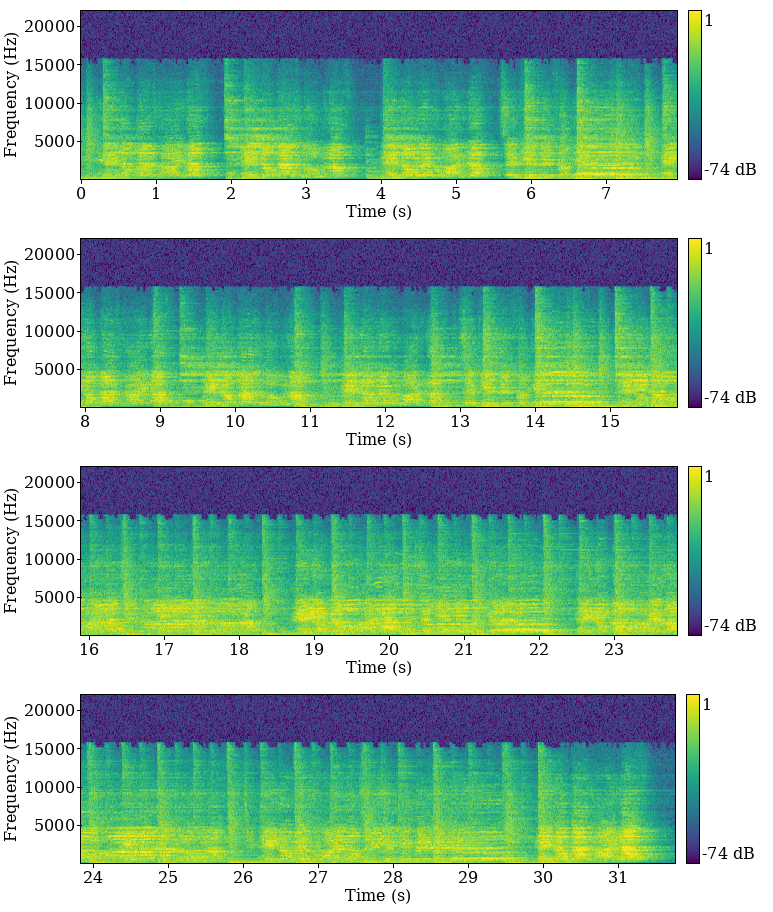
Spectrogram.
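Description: Large mixed high school choir singing in harmony, holding sustained chords that change every second or so.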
